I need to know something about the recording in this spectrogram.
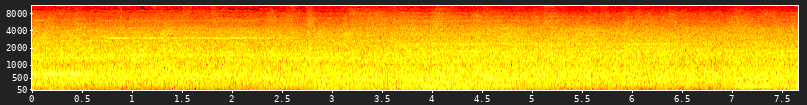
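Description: A large crowd applauds and cheers in a big echoing arena.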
